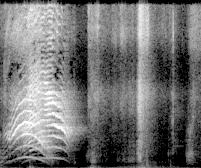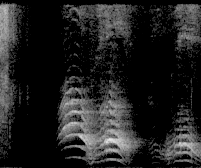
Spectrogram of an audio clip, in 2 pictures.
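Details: Rescue kitten, one of two left, meowing loudly during bottle feeding: a loud, high, arching meow, then soft clicks and handling noises, followed by three shorter, quieter rising-falling meows.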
